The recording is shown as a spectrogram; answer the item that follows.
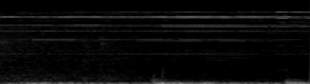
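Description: Dark, low background score: a deep rumbling drone with a soft low pulse about a second in and again near the end, under faint steady high tones.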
